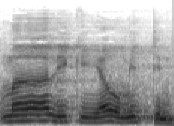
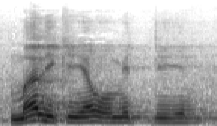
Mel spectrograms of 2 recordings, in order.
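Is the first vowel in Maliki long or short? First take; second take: long; short. First: The first vowel of Maliki is long. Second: The first vowel of Maliki is short. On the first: "sebagian lain mengatakan" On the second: "Jadi maknanya dipendekkan"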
